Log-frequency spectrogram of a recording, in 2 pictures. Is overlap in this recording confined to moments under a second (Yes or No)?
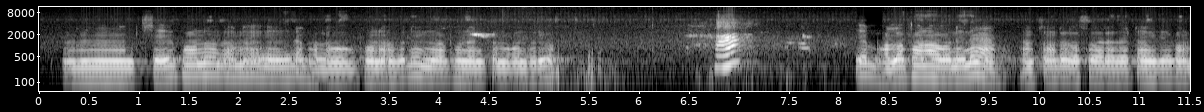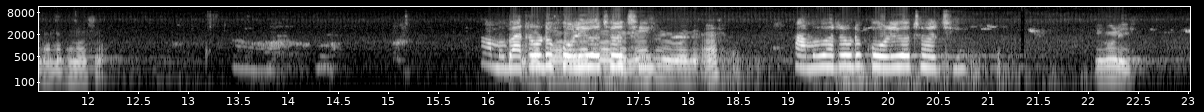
No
